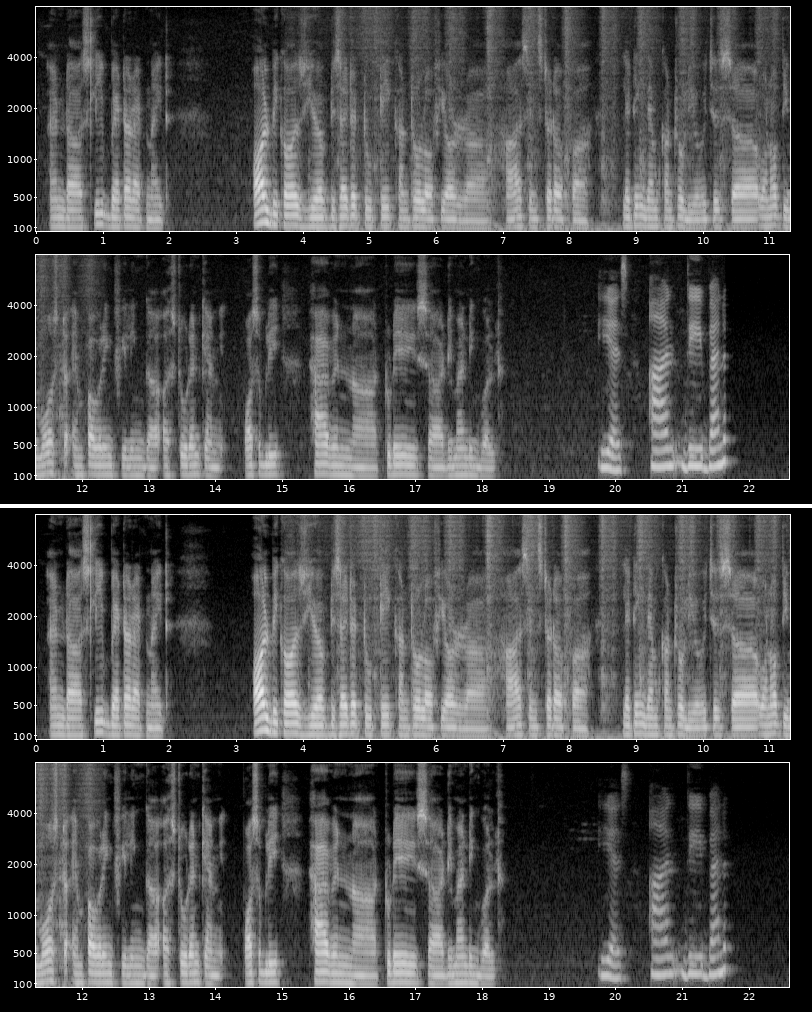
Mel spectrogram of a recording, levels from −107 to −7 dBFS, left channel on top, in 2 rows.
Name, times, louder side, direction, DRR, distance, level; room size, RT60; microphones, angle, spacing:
voice 1, 0.2-1.9 3.3-8.3 8.8-14.1 14.4-15.0 15.4-18.2, right 3 dB, 25° right, 0.4 m, -29 dB
sound 1, 3.7-12.4, right 4 dB, 85° right, 2.3 m, -46 dB
voice 2, 19.7-20.2 20.5-21.7, left 4 dB, 55° left, 0.4 m, -30 dB
6.8 x 6.1 x 5.6 m
head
